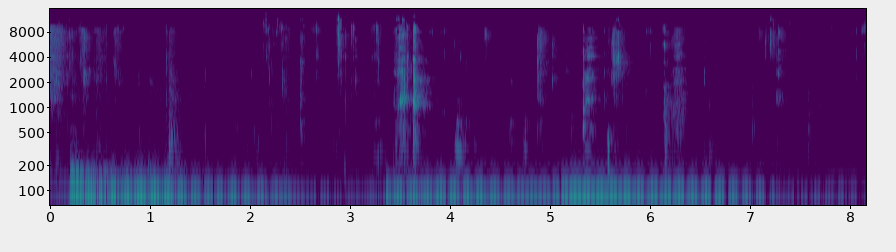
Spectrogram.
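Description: A person chewing a mouthful of cakey, mayonnaise-covered pancake close to a microphone: wet, irregular mouth clicks and squelches throughout, with a sharp click as the bite goes in at the start.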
